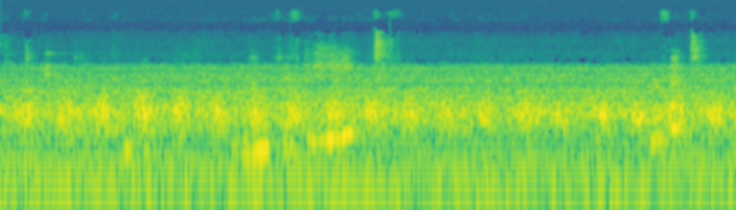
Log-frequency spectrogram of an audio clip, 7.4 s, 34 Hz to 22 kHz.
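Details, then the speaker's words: Fetal heartbeat of a baby girl on Doppler, heard for the first time in this pregnancy, after an earlier ultrasound. Rapid, regular whooshing pulses at about 158 beats a minute, recorded on a phone. "but this time i actually got to hear her heartbeat and gracie actually got a video of it on the phone so i'll pop that little clip in here"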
